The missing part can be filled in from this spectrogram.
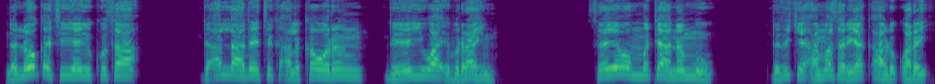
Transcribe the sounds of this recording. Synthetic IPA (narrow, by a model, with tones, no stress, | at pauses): da˨loː˦kʼɐ˨t͡ʃiː˦jaː˦ji˦kʷʊ˦sa˦ | da˨ʔa˦lːaː˨za˦jt͡ʃɪ˦ka˨ʔa˨lkɐ˦wɐ˨ɾɪ˦n | da˨ja˦jɪ˦waː˦ʔɪ˨bɾaː˦ɦɪ˨m | sa˦jjɐ˦wɐ˨mːʊ˦taː˨nɛ˦mːu˨ | da˨s̬ʊ˦kʲeː˨ʔa˨mɐ˦s̬ɐ˨rjaː˦kʼaː˨ɽu˦kʷʼɐ˦ɽa˦j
